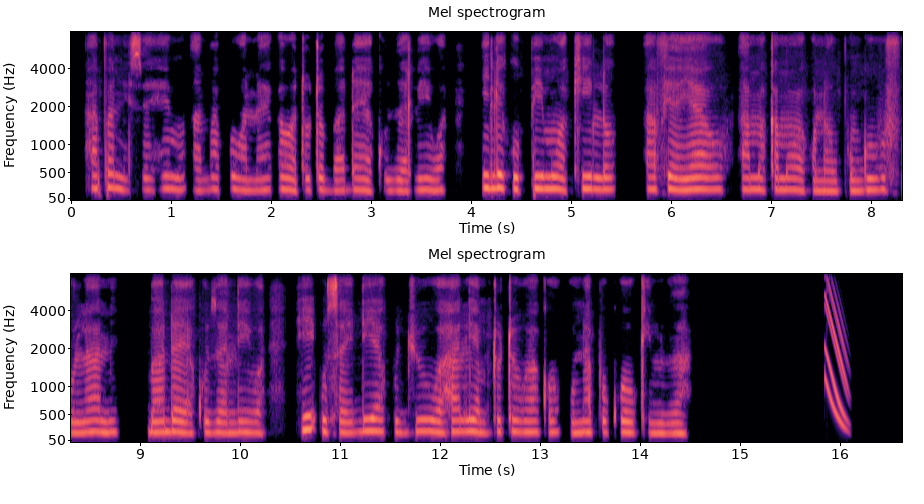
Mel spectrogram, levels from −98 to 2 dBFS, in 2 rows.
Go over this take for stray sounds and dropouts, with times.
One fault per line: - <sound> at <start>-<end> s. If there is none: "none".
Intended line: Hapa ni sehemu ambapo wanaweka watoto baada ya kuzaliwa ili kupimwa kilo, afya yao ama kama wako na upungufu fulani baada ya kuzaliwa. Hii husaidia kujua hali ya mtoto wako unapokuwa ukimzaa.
- chirp at 15.8-16.1 s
